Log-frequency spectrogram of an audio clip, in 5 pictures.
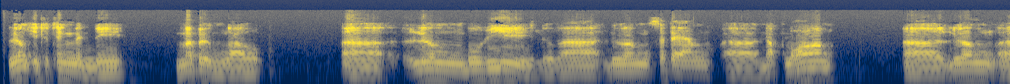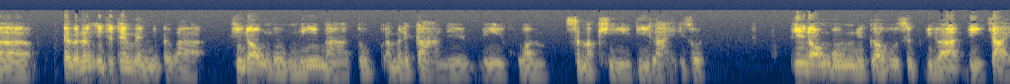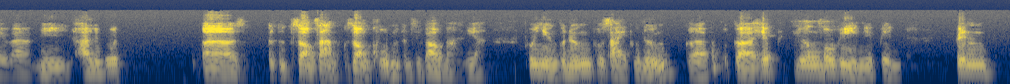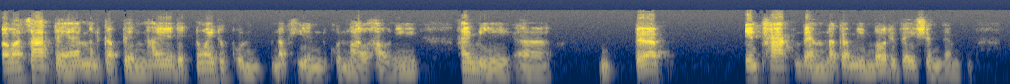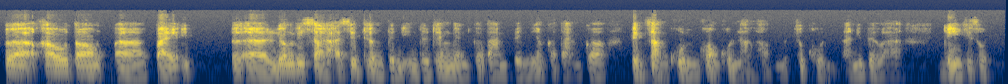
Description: ຄົນອາເມຣິກັນເຊື້ອສາຍມົ້ງທ່ານນຶ່ງຈາກລັດຄາລິຟໍເນຍ ໄດ້ສະແດງຄວາມຮູ້ສຶກ ກ່ຽວກັບ ການຜະລິດຮູບເງົາ The Harvest ຕໍ່ພວກເຮົາວ່າ
ຊາວມົ້ງ ໃນລັດວິສຄອນຊິນ.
